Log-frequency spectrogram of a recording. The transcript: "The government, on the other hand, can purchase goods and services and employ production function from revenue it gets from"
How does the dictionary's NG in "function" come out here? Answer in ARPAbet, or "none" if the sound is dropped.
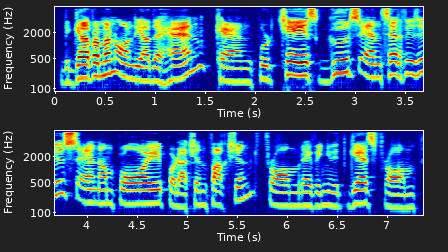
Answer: none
